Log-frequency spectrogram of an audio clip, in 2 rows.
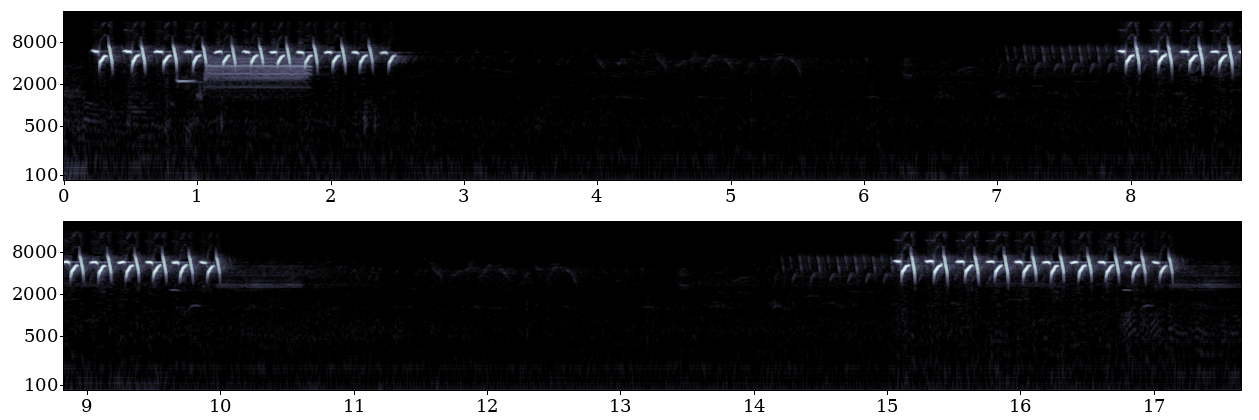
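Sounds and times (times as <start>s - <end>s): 
swamp sparrow singing: 0.1s - 2.5s, 7.9s - 10.0s, 15.0s - 17.2s.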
